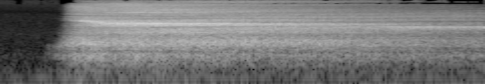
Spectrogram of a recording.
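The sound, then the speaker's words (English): A big breath blown out hard during a breathing exercise, one long, airy hiss that starts abruptly after a short silence and holds strong, easing only slightly toward the end. “Next breath coming further in. Big inhale and blow.”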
